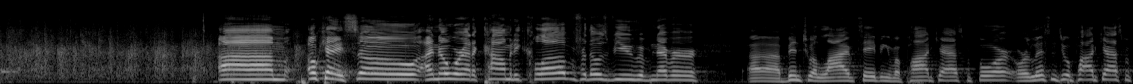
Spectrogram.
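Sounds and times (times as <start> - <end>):
audience applause: 0.0 - 3.0
speech: 2.2 - 11.3.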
